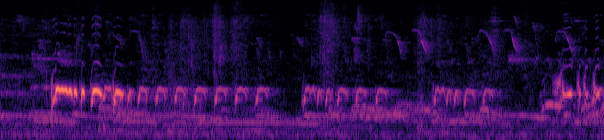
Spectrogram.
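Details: Male local zebra dove in high breeding condition, kept as a lure: long runs of rapid, evenly spaced cooing notes, broken by short pauses, with a faint lower hum beneath and a loud closing flourish.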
